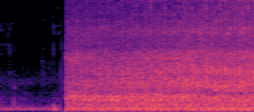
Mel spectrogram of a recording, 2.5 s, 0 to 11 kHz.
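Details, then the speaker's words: VW Touareg with P0087 fault, after ball-bearing injector test found a faulty injector: diesel fires after short crank into a very rocky, uneven idle running on five cylinders; faulty injector. "I know it's very very Rocky but obviously it's only running on five"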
